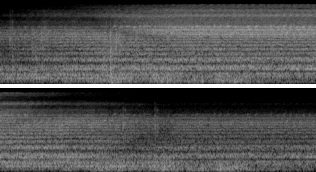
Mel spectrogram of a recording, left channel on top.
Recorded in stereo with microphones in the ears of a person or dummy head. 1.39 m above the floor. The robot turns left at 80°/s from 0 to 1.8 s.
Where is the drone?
120° right; by 3.2 s 95° left.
